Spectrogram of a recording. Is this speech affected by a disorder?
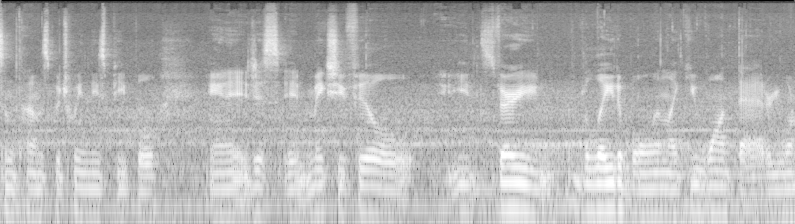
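No.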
